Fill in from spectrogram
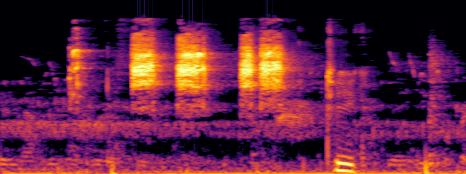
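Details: Black francolin calling: a run of loud, harsh, buzzy bursts, each about a quarter second long, spaced roughly every half second. Fainter chirps, a low steady hum and background noise are also heard.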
